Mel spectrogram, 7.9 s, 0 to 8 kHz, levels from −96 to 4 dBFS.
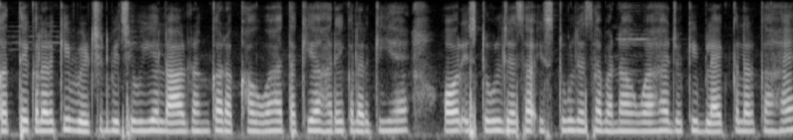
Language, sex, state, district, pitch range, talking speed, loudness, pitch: Hindi, female, Punjab, Kapurthala, 195-205 Hz, 240 wpm, -17 LUFS, 200 Hz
